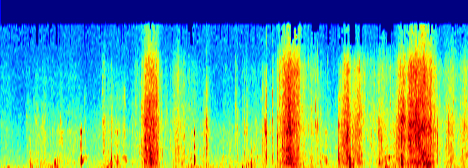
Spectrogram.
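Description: Footsteps of people walking through woodland among ivy-covered trees, a continuous run of uneven crunching and rustling steps on the forest floor, many footfalls at a steady walking pace.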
